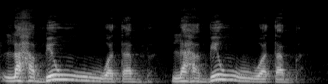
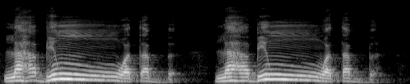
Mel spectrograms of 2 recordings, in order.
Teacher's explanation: And when any of these four letters follows a noon saakin or tanween immediately, that noon saakin is assimilated into this next letter with nasalization · We merge the noon saakin into waw with a gunna. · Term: idgham with gunna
